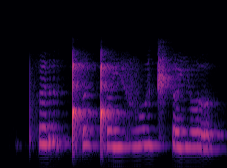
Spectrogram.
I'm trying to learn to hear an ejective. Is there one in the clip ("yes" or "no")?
yes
